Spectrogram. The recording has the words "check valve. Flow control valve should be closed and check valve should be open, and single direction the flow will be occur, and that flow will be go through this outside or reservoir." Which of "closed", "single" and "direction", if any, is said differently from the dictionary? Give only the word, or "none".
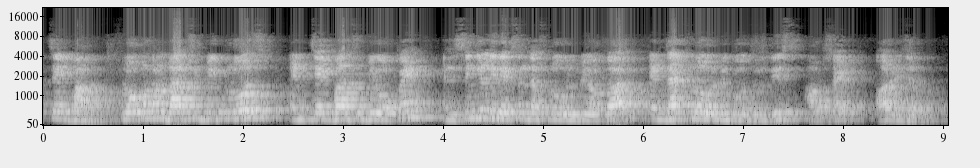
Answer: closed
